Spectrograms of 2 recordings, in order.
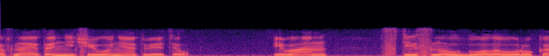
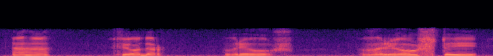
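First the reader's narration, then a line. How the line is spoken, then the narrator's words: Hoarse, voiceless. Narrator (Russian): хрипло без голоса произнес Иван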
